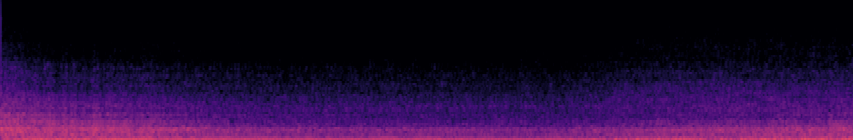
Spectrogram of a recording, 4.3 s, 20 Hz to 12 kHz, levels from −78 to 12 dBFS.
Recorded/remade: recorded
